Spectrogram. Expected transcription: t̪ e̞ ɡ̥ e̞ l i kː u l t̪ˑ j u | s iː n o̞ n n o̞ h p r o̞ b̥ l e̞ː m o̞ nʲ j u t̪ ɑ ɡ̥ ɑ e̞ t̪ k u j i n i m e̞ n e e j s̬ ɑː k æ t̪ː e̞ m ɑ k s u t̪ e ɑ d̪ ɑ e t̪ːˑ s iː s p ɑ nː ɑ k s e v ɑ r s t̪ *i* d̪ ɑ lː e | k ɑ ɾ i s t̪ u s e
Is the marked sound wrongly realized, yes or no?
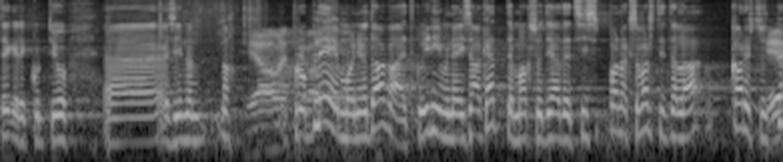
no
